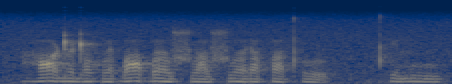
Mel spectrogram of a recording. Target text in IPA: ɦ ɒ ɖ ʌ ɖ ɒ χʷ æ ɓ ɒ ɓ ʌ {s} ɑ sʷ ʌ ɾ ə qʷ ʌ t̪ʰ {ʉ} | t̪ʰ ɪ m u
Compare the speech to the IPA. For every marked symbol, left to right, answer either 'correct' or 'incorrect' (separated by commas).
incorrect, incorrect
